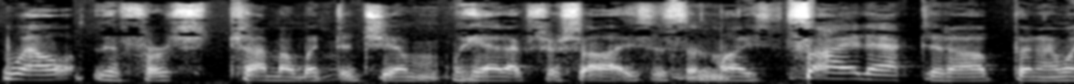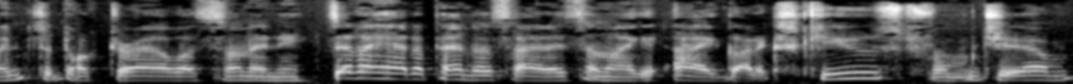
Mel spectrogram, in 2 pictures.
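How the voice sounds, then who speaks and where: Noticeable background noise runs under a woman talking with an American accent. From western Pennsylvania, Armstrong County. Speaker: oral history narrator. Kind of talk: oral history interview. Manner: halting.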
